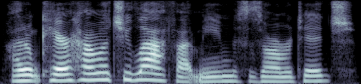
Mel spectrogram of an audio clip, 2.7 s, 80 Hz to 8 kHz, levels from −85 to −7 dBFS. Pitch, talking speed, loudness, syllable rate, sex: 190 Hz, 245 wpm, -19 LUFS, 5.6 syllables/s, female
